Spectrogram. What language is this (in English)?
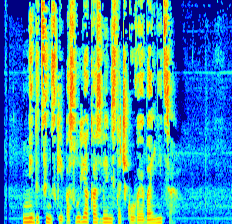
Belarusian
